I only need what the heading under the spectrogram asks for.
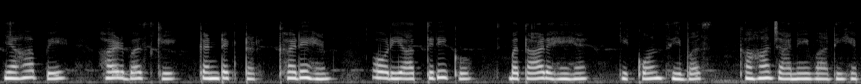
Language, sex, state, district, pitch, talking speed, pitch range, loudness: Hindi, female, Bihar, West Champaran, 270 Hz, 155 wpm, 255-285 Hz, -12 LUFS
